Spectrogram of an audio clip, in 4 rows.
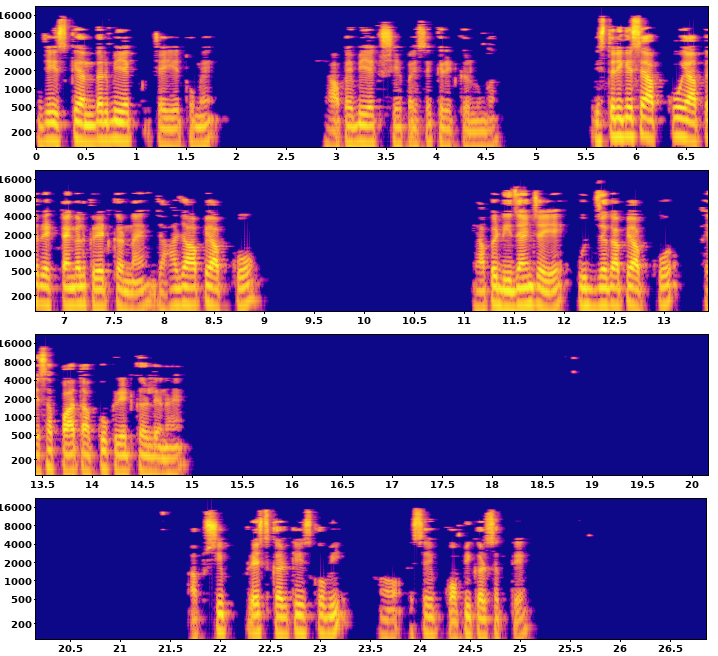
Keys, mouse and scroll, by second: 0.5 click, 1.4-2.2 scroll up 1, 2.2-5.1 drag, 5.1-5.4 scroll down 1, 5.4 middle click, 7.8-14.8 drag, 18.6 click, 20.5 shift+click, 25.5 click.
